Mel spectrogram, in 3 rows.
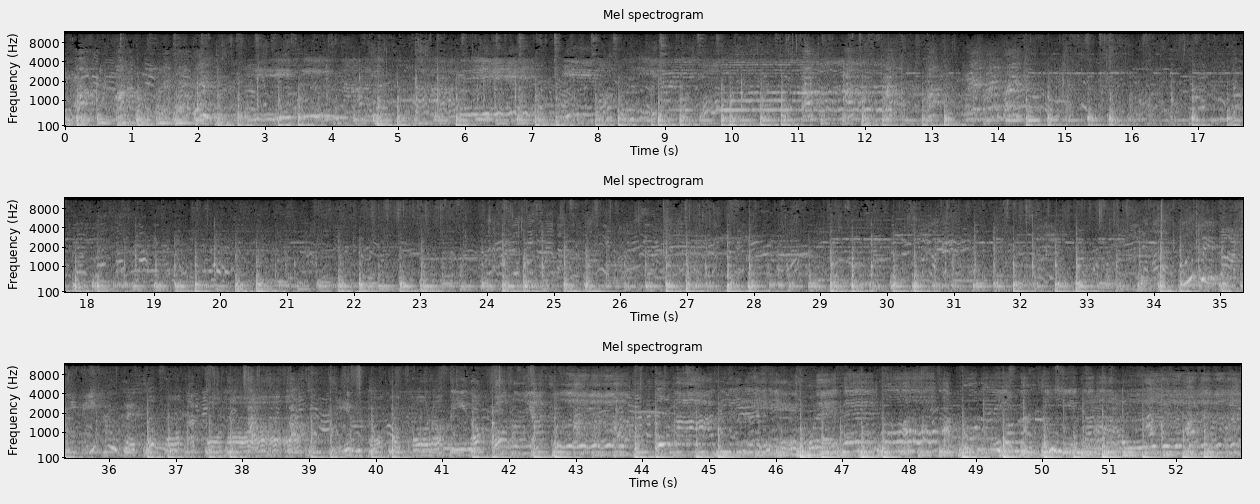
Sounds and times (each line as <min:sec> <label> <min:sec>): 0:00.0 Japanese vocal dance music 0:52.9
0:00.0 live taiko drums 0:52.9
0:00.0 people talking 0:52.9
0:00.0 walking on gravel, pebble type surface 0:47.2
